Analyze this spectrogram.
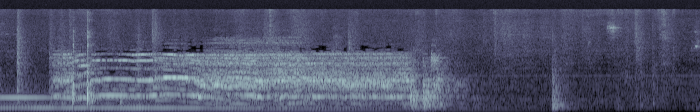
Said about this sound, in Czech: Zavřete dveře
